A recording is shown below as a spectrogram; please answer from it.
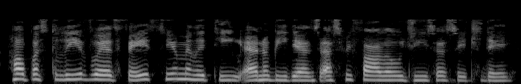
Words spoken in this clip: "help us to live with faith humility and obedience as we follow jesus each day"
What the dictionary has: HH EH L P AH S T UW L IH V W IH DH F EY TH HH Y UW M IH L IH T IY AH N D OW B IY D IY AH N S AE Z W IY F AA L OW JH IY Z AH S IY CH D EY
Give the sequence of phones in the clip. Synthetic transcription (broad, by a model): HH EH L P AH S T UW L IH V W IH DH F EY TH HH Y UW M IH L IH T IY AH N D OW B IY D IY AH N S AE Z W IY F AA L OW JH IY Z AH S IY CH D EY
